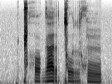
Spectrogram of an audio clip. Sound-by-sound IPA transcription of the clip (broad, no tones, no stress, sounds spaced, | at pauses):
ǁʰ ɔ ɡ a r ǀ o r x õ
